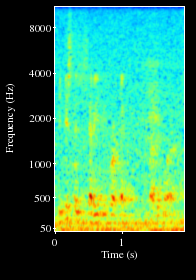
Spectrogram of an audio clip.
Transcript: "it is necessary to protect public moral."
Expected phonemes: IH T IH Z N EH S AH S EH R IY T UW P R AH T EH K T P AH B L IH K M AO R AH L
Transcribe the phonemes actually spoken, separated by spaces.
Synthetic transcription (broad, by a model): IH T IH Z N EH S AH S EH R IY T UW P R AH T EH K T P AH L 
